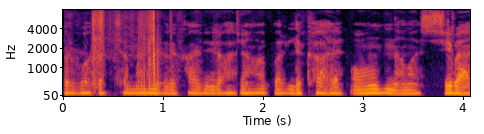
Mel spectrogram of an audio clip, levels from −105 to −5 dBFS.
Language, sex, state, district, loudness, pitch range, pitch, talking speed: Hindi, male, Chhattisgarh, Korba, -32 LUFS, 115-125 Hz, 120 Hz, 235 wpm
